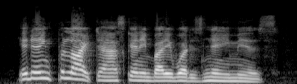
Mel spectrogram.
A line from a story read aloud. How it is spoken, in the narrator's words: shouted a fat, quick boy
